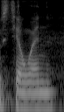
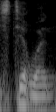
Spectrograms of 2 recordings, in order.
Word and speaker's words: Stirwen: Stirwen ou Stirwen? Oui, si on prononce François, on dit Stirwen.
